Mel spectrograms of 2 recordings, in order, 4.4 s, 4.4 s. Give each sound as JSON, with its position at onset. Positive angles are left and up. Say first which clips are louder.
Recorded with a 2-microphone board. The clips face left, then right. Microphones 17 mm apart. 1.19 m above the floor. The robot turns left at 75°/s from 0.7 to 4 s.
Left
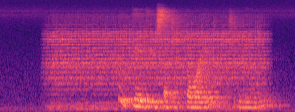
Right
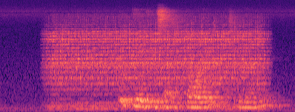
{"t": 1.8, "sound": "a woman speaking", "louder": "even", "azimuth_deg": 130, "distance_m": 0.6}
